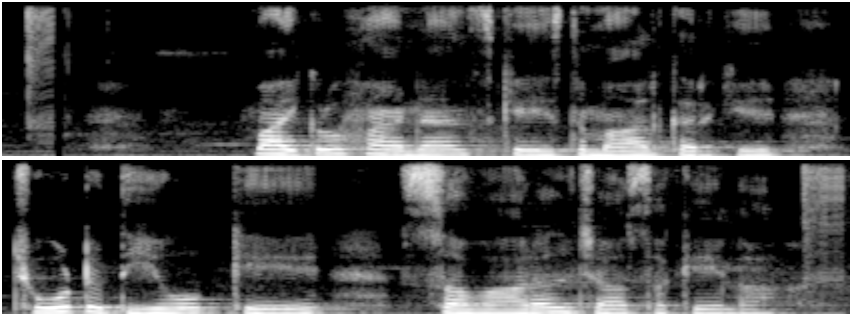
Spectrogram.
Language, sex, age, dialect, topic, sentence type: Bhojpuri, female, 25-30, Southern / Standard, banking, statement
